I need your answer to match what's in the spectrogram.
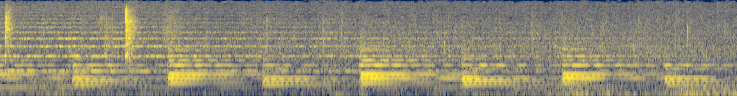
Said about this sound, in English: Gee, I'm glad it's raining. There's always something to be thankful for. I'm awfully glad it's raining, 'cause no one sees your teardrops when it pours.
